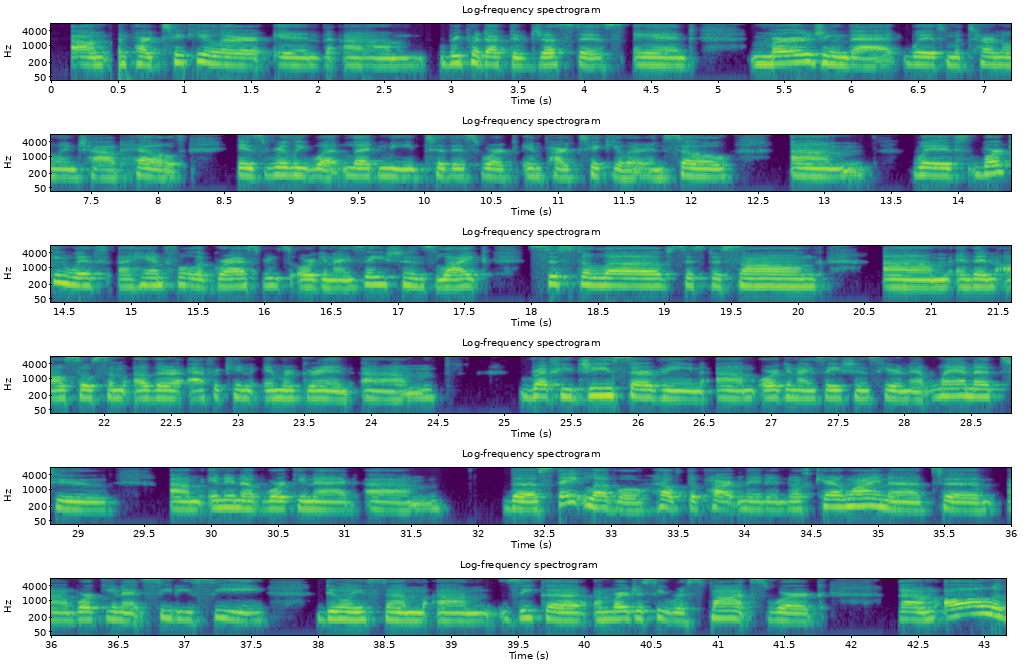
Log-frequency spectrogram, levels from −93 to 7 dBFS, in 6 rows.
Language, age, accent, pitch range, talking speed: English, 30-49, American, 155-180 Hz, 120 wpm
